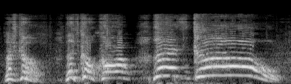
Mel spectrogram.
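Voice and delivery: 2 high, loud, rising cheer; 3 build to a full yell; 4 hyped gamer's cheer; 1 real hype cheer. Real, not acted. Cheering a teammate on.

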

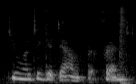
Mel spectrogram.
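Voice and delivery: ordinary delivery

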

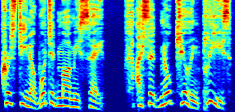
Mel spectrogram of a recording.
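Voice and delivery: high, pleading, scolding gently; a mother begging her child to stop. A narrator's reading.

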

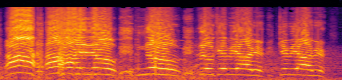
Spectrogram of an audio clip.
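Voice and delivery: loud, high panicked screams and pleas; terrified screaming. Real, not acted. Player screaming to get out of a horror game, terrified. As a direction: scream in sheer panic as you flee.

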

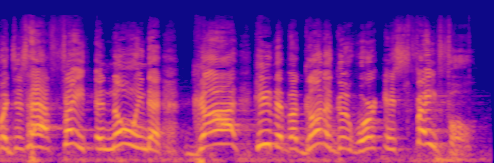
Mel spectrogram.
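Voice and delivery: preacher warning the congregation against pride; building preaching. Acted. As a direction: rise into the warning, leaning on each phrase.

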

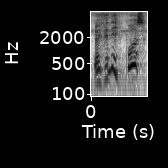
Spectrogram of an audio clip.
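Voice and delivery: very high kitty call; calling the cat. Real, not acted. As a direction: sing it up high to lure the cat.

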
